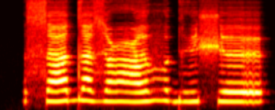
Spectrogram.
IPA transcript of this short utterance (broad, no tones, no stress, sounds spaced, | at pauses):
s a d a z œ ʕ ɐ v ɐ ɡʱ ʏ ʃ œ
